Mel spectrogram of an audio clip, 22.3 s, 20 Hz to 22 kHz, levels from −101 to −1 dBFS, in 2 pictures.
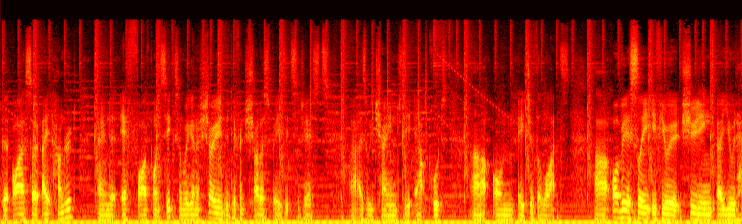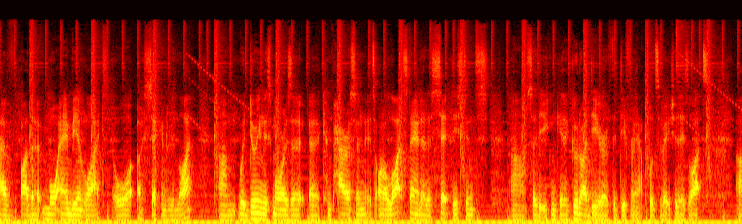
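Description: From start to finish, mains hum sits under the sound: a steady 50 Hz tone, loud and only a little below the sound itself, picked up from the power line through a ground loop or nearby transformer. Its fixed pitch separates it from broadband rumble or wind noise.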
